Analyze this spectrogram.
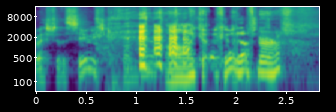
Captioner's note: laughs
